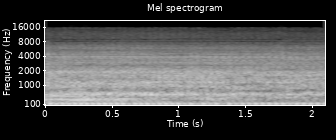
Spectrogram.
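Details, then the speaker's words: TMX single-cylinder motorcycle idling: a loud, busy clatter with a rattling knock on every beat. It is also hard to start, and the engine is being torn down to repair it. "Issue nito guys maingay yung makina makaldag ah may kalampag malagitik tapos hard starting siya."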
